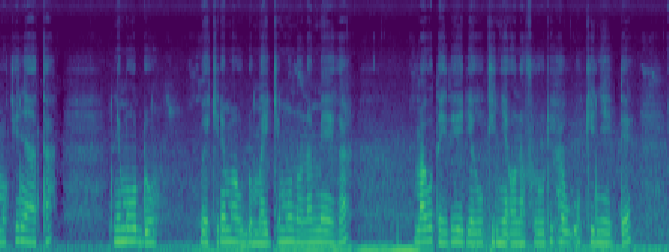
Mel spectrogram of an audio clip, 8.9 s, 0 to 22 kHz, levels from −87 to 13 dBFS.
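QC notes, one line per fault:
No faults found in this speech clip.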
